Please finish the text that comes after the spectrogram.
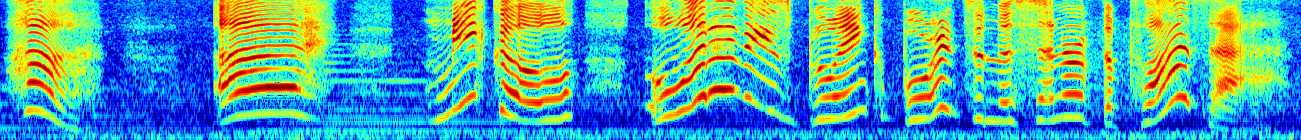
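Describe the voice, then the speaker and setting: Tiny, squeaky excitable girl companion. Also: slow pace, over music, full character voice. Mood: curious, excited. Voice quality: squeaky, childlike. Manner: exclaiming, speaks of herself in third person. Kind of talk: video game voice acting.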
